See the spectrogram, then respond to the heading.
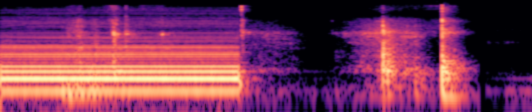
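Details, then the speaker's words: PC speaker system switched on with speakers disconnected: steady low electrical buzz with a strong edge coming from the subwoofer unit, then cuts out; mains hum. "so you hear that buzzing and this is even though the speakers aren't even connected so this buzzing sound is coming from the woofer subwoofer unit of the speaker system"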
